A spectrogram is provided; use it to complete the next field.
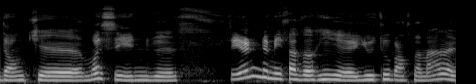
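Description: Lively intonation from a woman in a Quebec accent, her fairly high voice dark and mellow. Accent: Québécois French. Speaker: podcast host. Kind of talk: casual chat. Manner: casual, many filler words.

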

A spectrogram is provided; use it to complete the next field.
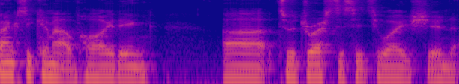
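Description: A man with a southern English accent speaks at a moderate pace in a fairly low, dark and mellow voice, on a very clean recording with a silent background. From southern England. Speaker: film director. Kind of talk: casual chat.

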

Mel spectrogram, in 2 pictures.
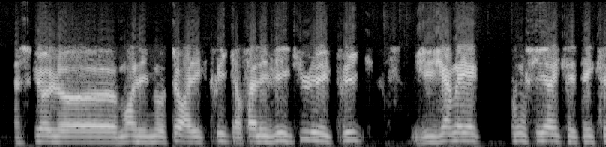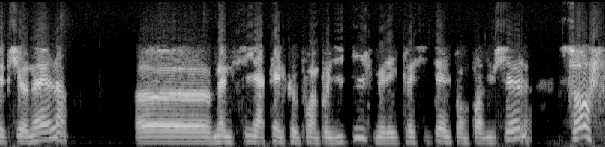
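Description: A man speaks with ordinary pitch variation at a medium pitch, keeping a moderate pace. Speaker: adventurer. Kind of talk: casual chat. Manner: halting.

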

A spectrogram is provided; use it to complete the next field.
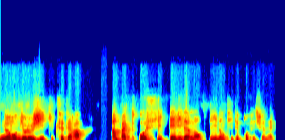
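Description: Very slowly, a woman talks over a quiet background. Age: 40s. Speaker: career coach. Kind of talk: interview.

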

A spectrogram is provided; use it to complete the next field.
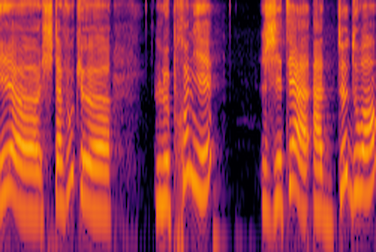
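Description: A woman with a fairly high pitch speaks at a very slow pace. Her loudness stays very even, broken by long, frequent pauses. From Paris suburbs, France. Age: 20s. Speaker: LinkedIn ghostwriter. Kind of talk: casual interview.

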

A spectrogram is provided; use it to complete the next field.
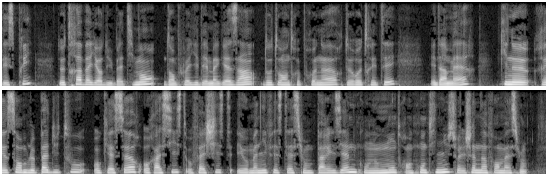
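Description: A woman with a dark, mellow tone speaks at medium pitch and a moderate pace, her intonation fairly even. The sound is dry and close with no echo, on a very clean recording with a silent background. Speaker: radio columnist. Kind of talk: film review.

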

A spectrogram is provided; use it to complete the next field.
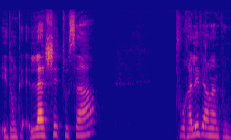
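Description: Ordinary pitch variation at a moderate pace, on a very clean recording with a silent background. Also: woman. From France, Versailles. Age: 40s. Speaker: clown trainer and artist. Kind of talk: interview.

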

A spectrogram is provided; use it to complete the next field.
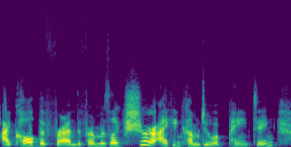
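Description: In a put-on character voice, a woman talks fast with a fairly high pitch, a bright, sharp tone and big pitch swings.

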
